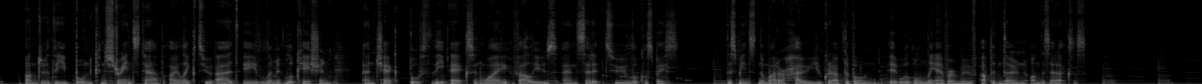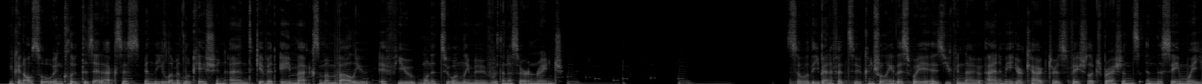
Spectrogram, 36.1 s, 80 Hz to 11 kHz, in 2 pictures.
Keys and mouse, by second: 1.2 click, 2.2-5.8 drag, 6.6 drag, 7.2-7.8 drag, 8.3-8.8 drag, 9.2-10.3 drag, 11.6 click, 12.0 g, 19.2-19.8 drag, 20.7-23.1 drag, 23.4 g, 25.3-26.6 drag, 27.4 g, 30.8 click, 32.1-36.0 typing, 32.8-33.3 drag, 35.8 click.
